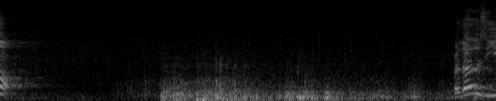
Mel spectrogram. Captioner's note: thunder rumbling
